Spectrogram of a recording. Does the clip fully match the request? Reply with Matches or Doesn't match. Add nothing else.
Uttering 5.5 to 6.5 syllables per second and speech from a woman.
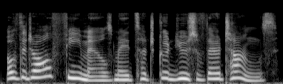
Matches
